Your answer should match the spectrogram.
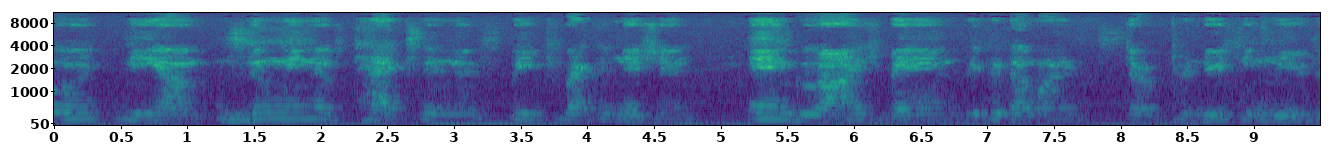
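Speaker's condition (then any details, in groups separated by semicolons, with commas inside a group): Cerebral palsy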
